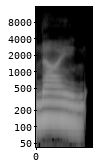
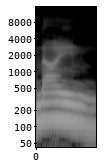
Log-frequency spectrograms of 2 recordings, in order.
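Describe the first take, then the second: The two takes are said the same way.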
